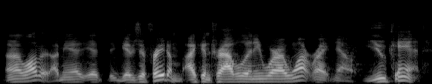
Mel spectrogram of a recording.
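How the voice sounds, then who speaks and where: A man's voice: mid-range voice, very animated, quick pace, no echo. A man in his sixties, talking casually and enthusiastically as a guest, rambling from one point to the next. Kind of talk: casual conversation. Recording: dull, muffled livestream audio.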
